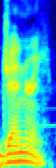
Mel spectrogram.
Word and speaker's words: genre: Pronounce or it. nuclear. Yeah. Well, like genre of music. Yeah. Like a I Genner. only just saw it on my computer, so it was a genre.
